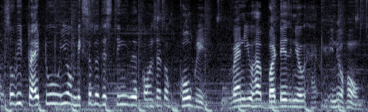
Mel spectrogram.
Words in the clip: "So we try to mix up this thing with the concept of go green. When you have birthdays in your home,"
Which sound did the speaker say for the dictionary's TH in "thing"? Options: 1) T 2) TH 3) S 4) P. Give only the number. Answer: 1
